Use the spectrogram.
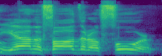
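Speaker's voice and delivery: lightly voiced proud man; voicing Russell. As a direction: state it like an identity. Russell answers about children.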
